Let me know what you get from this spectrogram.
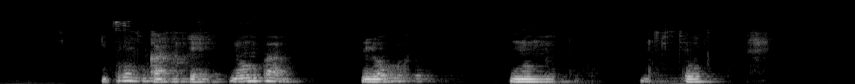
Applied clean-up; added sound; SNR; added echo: neural mask model DeepFilterNet 3.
